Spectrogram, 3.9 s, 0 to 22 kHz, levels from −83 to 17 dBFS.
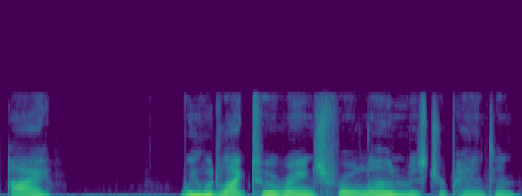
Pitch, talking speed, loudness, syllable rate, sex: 225 Hz, 155 wpm, -16 LUFS, 5.0 syllables/s, female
